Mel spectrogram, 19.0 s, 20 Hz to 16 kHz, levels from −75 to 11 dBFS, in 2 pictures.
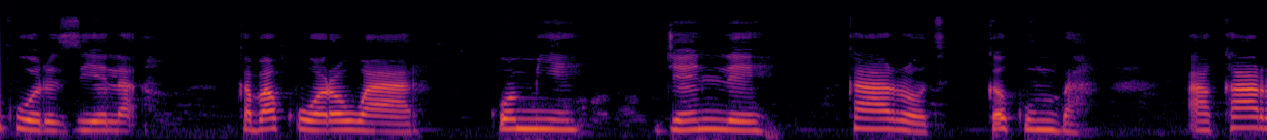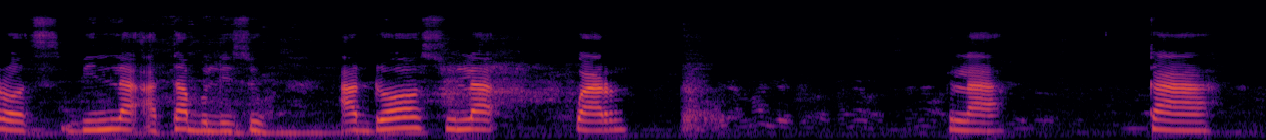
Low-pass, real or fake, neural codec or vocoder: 10.8 kHz; real; none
